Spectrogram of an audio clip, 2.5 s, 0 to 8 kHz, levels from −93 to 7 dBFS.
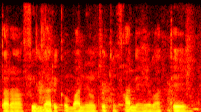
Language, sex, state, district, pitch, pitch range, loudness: Chakma, male, Tripura, Unakoti, 90 Hz, 85-90 Hz, -19 LUFS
